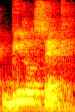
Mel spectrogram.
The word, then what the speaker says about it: Birosek: Mas na verdade o verdadeiro sobrenome é Birosek. Né? Como é que é? Birosek. Birosek. Polonês.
